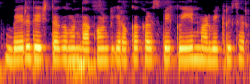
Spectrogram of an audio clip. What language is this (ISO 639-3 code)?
kan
